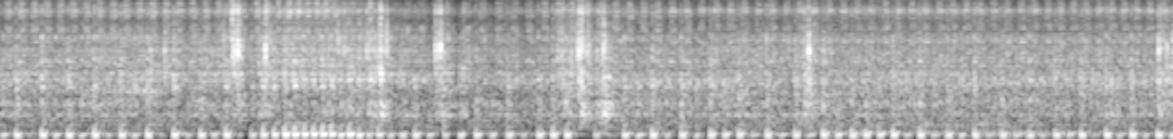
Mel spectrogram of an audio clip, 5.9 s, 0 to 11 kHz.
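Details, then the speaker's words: Suzuki Shogun 125 single-cylinder motorcycle idling after electric start: uneven clattering knocks come and go, not a regular rod-knock beat; cause a loose nut inside the clutch cover, no con-rod replacement needed. "Jika itu adalah bunyi ketukan batang piston, seharusnya bunyinya konsisten, kan? Oke. Namun, suaranya tidak teratur. Terkadang ada, terkadang tid"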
